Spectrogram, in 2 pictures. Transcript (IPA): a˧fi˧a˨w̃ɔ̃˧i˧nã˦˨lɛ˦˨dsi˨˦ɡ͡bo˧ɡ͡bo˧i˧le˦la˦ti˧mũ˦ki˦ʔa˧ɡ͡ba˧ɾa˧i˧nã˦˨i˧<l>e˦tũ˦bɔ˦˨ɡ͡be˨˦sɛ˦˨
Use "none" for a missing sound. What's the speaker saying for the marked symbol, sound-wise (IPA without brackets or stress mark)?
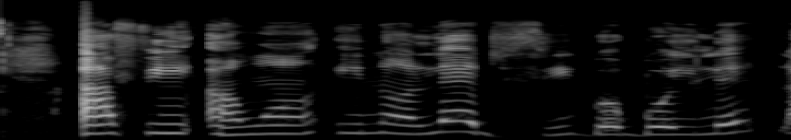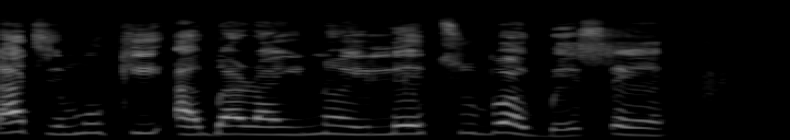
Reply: l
